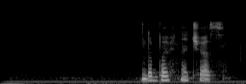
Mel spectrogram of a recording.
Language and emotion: Russian, neutral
